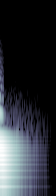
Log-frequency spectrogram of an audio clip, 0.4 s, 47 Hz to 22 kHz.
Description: studio tom drum f sharp key, tom drum tuned to the F# note. Loudest frequency: 235Hz; tom drum samples; one shots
